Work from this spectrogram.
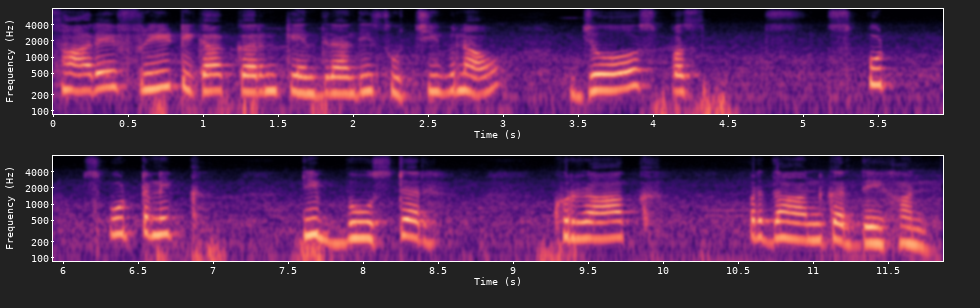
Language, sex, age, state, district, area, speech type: Punjabi, female, 30-45, Punjab, Pathankot, rural, read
